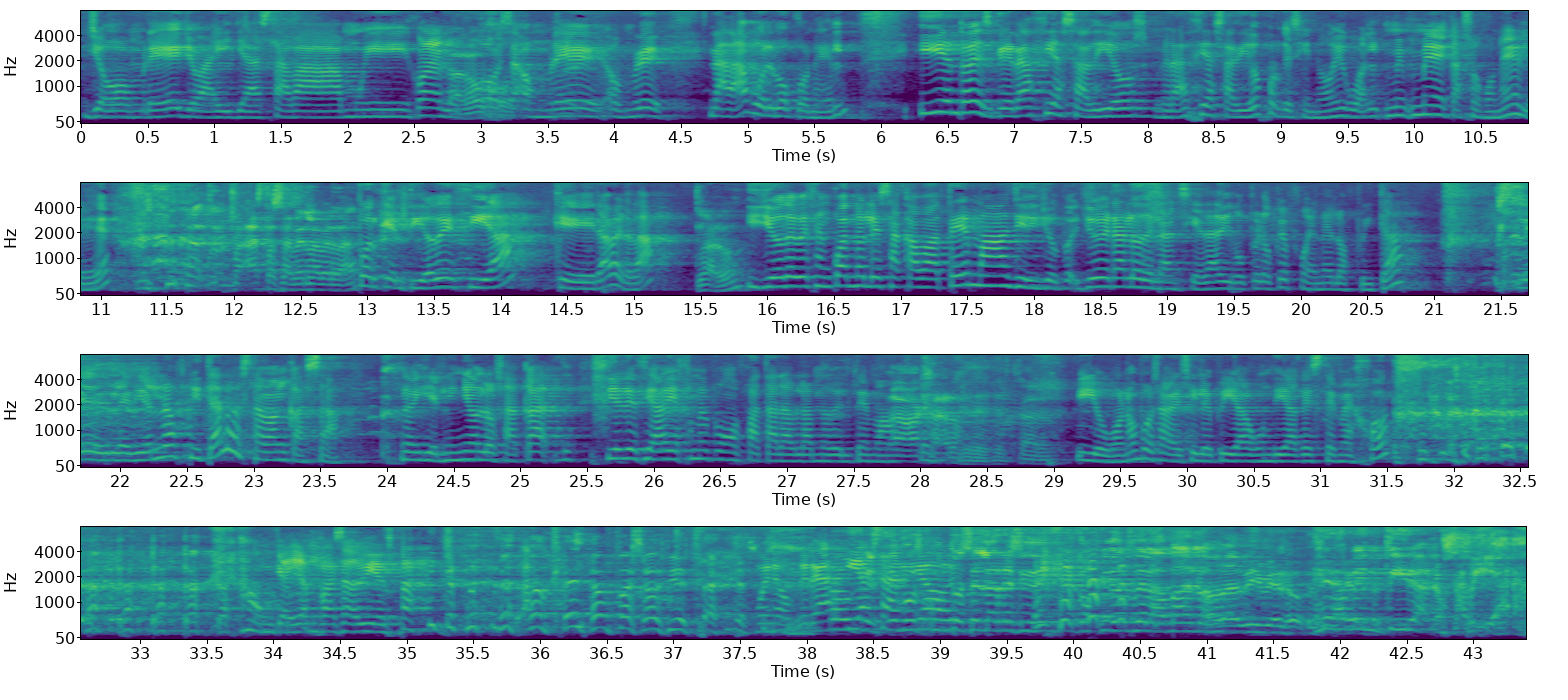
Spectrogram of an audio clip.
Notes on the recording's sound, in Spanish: El público sube a contarnos.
